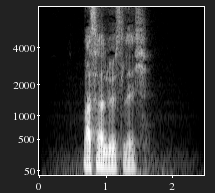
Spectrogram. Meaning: water-soluble
- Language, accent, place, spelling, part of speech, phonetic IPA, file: German, Germany, Berlin, wasserlöslich, adjective, [ˈvasɐˌløːslɪç], De-wasserlöslich.ogg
